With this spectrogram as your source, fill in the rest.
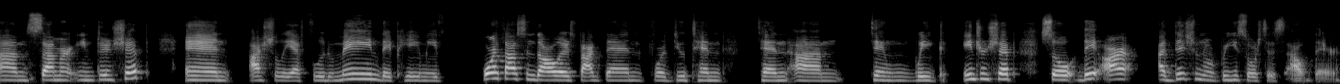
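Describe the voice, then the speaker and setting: Fairly slow speech from a woman at medium pitch with ordinary pitch variation. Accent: Spanish. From Mexico. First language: Spanish. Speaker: graduate student panel moderator. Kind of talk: online panel discussion. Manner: halting, many fillers.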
